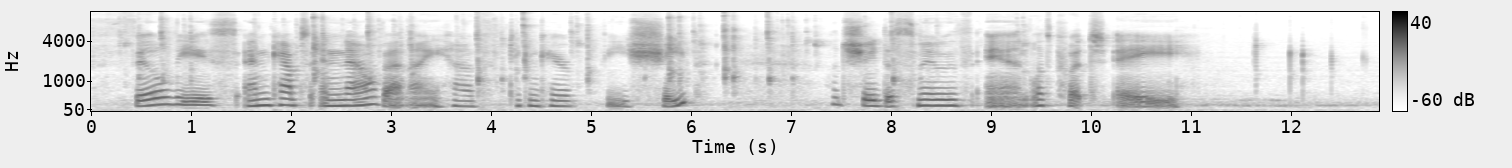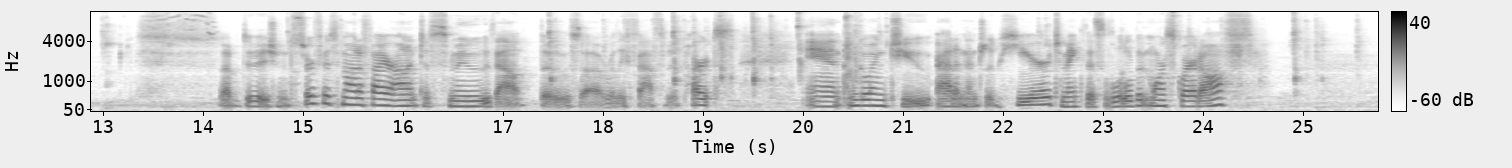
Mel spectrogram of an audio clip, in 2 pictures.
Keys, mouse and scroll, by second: 2.2 f, 5.7-6.3 typing, 19.1 Tab, 20.4 ctrl+r, 23.6 Tab.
